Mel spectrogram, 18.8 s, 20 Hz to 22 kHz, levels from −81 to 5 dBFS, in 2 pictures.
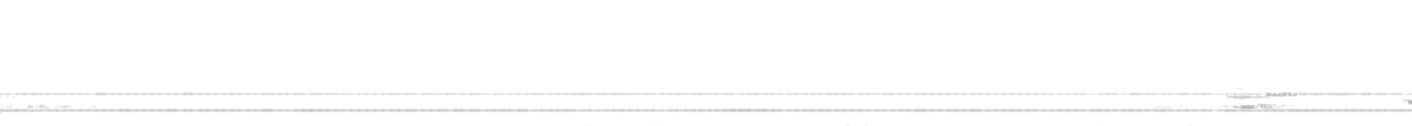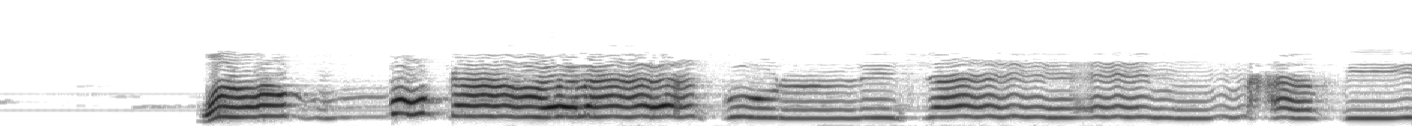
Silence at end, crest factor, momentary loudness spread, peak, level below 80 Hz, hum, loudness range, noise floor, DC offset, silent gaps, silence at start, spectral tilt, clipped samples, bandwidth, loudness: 0 s; 18 dB; 18 LU; 0 dBFS; -80 dBFS; 50 Hz at -90 dBFS; 11 LU; -68 dBFS; under 0.1%; none; 10.75 s; -8.5 dB/octave; under 0.1%; 4 kHz; -14 LUFS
